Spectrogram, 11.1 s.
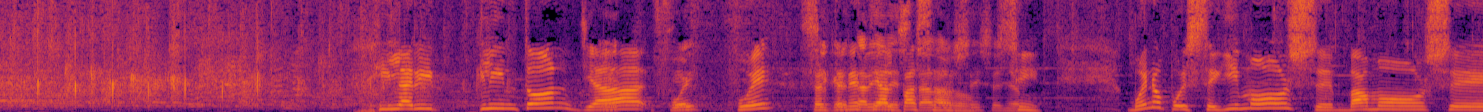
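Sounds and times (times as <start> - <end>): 
audience applause for a correct quiz answer: 0.0 - 3.5
speech: 2.8 - 11.1.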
